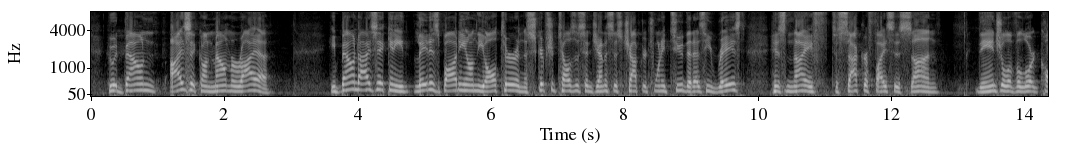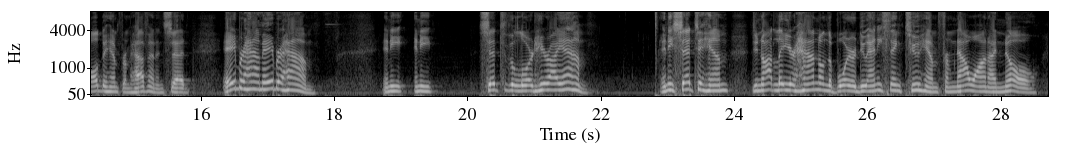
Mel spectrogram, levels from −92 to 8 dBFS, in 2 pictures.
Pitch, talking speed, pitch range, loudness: 185 Hz, 180 wpm, 165-210 Hz, -26 LUFS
